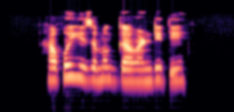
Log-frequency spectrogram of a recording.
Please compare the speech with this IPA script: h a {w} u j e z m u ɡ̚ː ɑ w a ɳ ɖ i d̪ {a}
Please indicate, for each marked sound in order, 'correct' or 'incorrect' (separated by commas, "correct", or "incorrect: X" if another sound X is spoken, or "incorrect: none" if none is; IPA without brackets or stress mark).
incorrect: ɣ, incorrect: i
